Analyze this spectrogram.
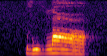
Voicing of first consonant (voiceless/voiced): voiceless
